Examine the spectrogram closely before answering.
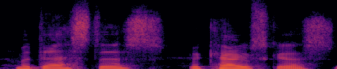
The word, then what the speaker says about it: Modestas Bukauskas: I want to welcome the Baltic gladiator, Modestas Bukauskas. Is that how you say your name? Just so Mate, that was perfectly pronounced.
